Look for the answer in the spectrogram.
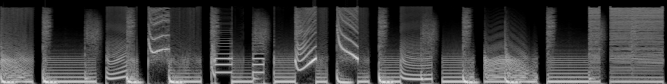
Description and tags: A squeaky drum loop sequenced by two very bad mice.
